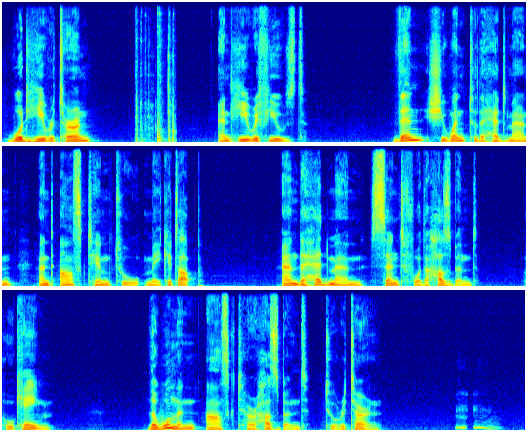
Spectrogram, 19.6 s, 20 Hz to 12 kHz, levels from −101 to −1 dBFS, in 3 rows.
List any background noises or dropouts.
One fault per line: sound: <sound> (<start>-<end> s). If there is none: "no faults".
sound: thud (1.6-2.2 s)
sound: throat clearing (18.8-19.4 s)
